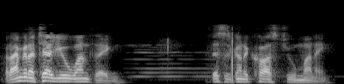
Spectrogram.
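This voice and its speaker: An actor playing a brisk, curt lawyer and boss in vintage radio drama style. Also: male voice, mid-range voice, sing-song, bright, forceful tone. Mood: blunt, businesslike. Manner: businesslike, curt. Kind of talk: 1940s-50s American radio drama acting. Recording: muffled vintage radio recording, music behind.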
